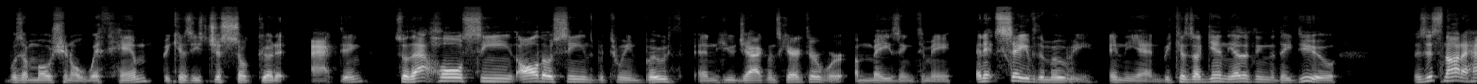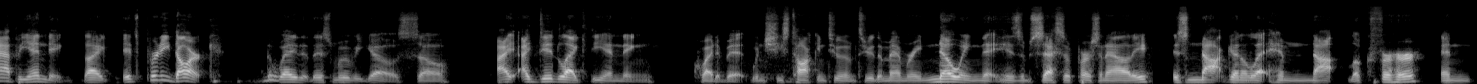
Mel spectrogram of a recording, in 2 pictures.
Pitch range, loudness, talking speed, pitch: 95-135 Hz, -23 LUFS, 190 wpm, 110 Hz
